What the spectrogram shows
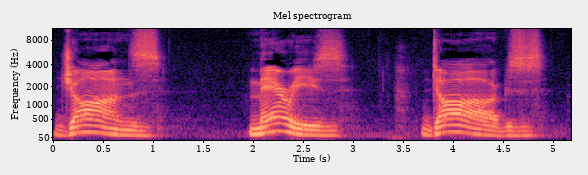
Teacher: the possessive s is also pronounced as a z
